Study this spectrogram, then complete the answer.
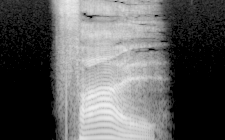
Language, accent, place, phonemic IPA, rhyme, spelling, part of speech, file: German, Germany, Berlin, /faːl/, -aːl, fahl, adjective, De-fahl.ogg
- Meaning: 1. pale; faint 2. sallow; pale (discoloured due to sickness, shock, etc.) 3. pale; dun-coloured 4. fair; blond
